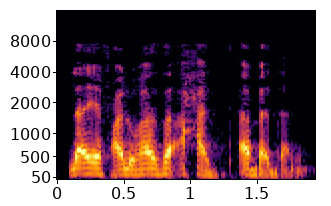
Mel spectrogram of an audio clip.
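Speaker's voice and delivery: usual speaking voice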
